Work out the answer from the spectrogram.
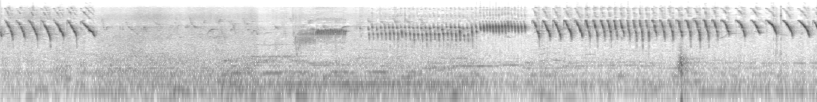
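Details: Rolling ngeroll-style canary song meant to coax young canaries into singing: bursts of fast trilled notes separated by a quieter, noisier stretch with softer warbling in the middle.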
